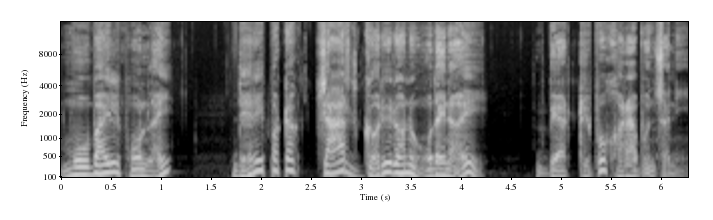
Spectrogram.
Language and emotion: Nepali, fearful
